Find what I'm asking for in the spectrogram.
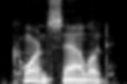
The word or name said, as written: corn salad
